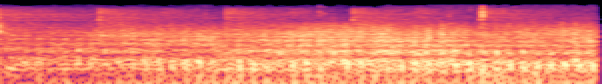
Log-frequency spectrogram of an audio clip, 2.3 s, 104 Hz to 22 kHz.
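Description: UH-60 Black Hawk helicopter flying overhead, its main rotor chopping fast and evenly, growing steadily louder.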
